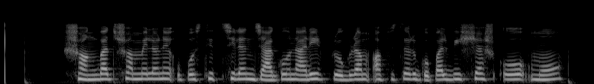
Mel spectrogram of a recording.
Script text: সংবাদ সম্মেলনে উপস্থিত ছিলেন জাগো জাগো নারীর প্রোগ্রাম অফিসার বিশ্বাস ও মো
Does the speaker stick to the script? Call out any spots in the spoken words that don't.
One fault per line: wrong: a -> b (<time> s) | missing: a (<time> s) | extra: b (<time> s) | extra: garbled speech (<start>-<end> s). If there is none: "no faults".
missing: জাগো (2.9 s)
extra: গোপাল (4.2 s)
